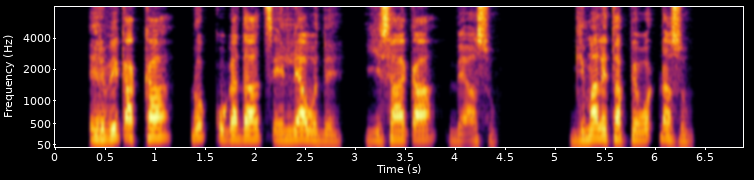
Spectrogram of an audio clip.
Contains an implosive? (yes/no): yes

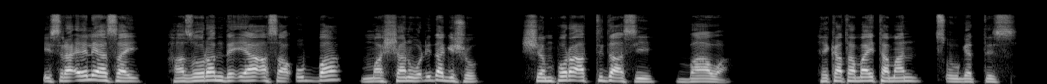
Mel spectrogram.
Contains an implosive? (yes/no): yes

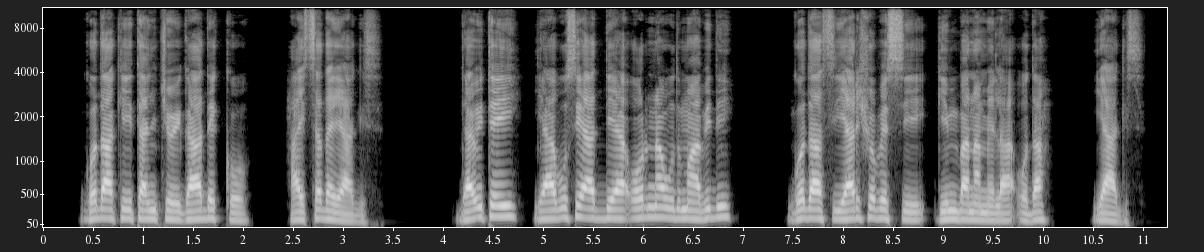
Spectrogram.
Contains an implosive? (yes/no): no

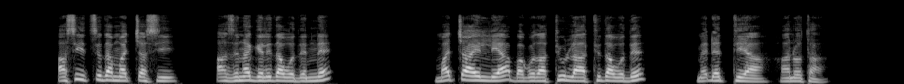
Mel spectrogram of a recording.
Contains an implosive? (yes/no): yes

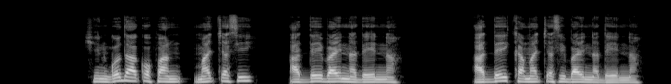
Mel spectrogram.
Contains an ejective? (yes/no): yes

